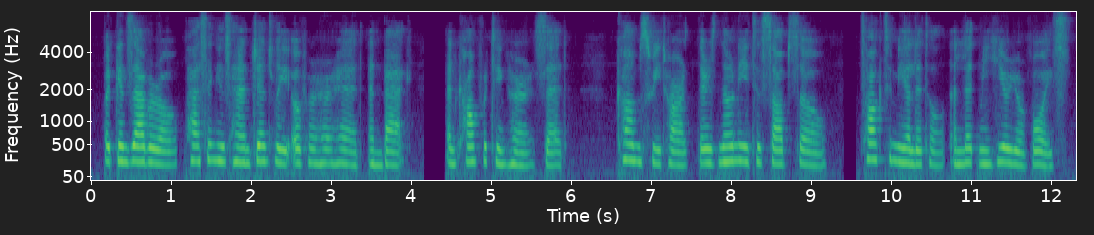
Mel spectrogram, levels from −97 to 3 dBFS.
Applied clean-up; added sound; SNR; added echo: none; none; none; none.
